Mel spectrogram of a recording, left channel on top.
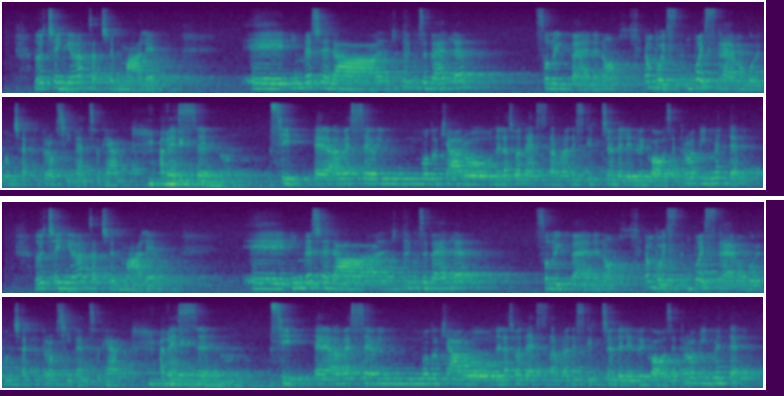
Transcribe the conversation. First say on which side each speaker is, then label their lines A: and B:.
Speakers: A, on the left; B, on the left.
A: dove c'è
B: Mm.
A: ignoranza c'è male. E invece la- tutte le cose belle sono il bene, no? È un po', est- un po' estremo come concetto, però sì, penso che a-
B: Sì, diciamo
A: avesse,
B: che è discriminante.
A: sì, eh, avesse in modo chiaro nella sua testa una descrizione delle due cose. Probabilmente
